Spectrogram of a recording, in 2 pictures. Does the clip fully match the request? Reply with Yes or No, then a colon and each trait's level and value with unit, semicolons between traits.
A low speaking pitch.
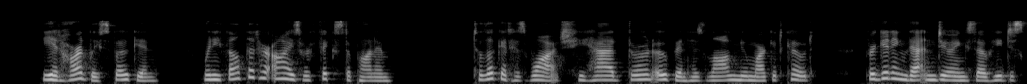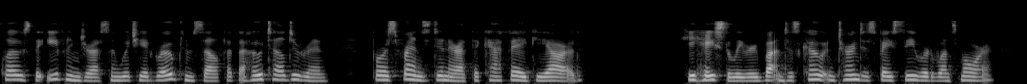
No: high, 195 Hz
